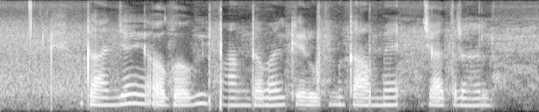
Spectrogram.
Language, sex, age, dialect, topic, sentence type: Bhojpuri, female, 25-30, Western, agriculture, statement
